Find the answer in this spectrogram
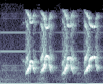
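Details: Male pet cockatiel sitting in his cage, giving four bright, buzzy chirps in a steady rhythm, each a broad harsh burst.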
